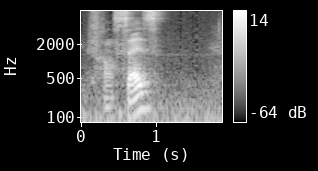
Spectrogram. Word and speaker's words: française: And by doing so, you need to pronounce the last consonant, which is not pronounced otherwise in the masculine form.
